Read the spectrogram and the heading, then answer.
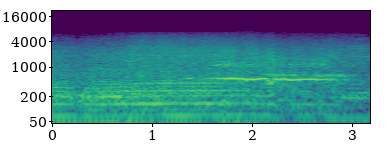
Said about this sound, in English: Not only great scenes of tires squealing, but a little racy dialogue as well. It's racy, as it were. Yeah. I love this car chase.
